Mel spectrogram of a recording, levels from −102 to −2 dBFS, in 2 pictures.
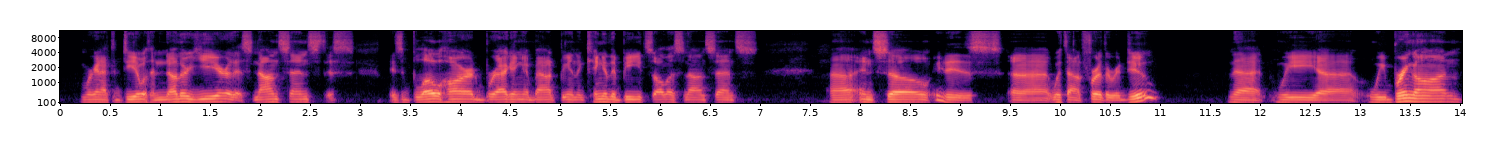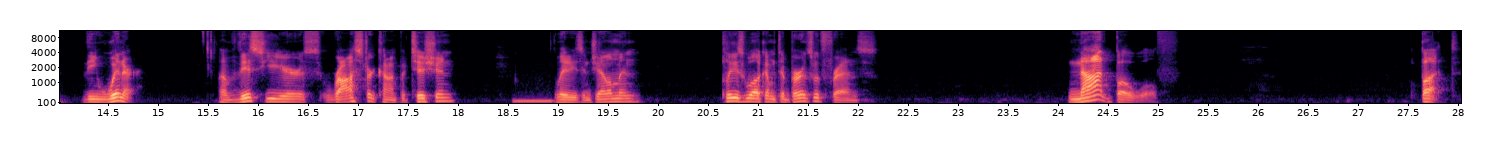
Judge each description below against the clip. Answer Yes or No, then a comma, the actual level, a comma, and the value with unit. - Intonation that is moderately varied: Yes, average, 3.2 semitones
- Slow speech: Yes, slow, 130 wpm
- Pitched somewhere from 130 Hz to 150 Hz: No, low, 115 Hz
